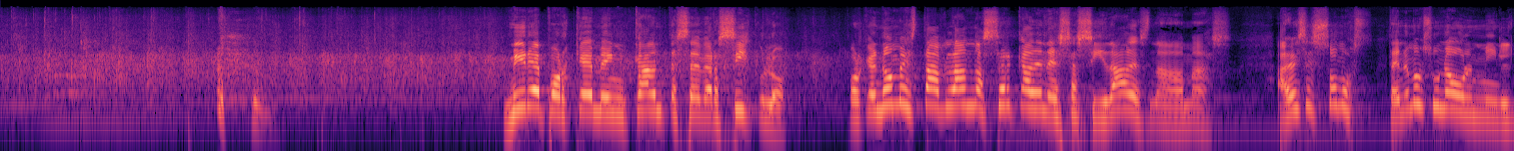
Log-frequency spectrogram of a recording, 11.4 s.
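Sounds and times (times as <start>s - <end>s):
audience applause: 0.0s - 7.0s
speech: 1.9s - 2.2s, 3.8s - 11.3s.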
